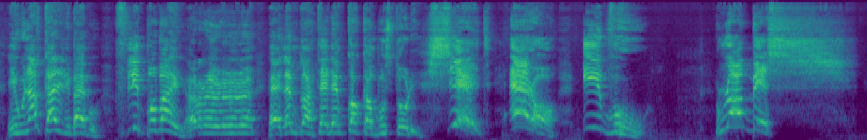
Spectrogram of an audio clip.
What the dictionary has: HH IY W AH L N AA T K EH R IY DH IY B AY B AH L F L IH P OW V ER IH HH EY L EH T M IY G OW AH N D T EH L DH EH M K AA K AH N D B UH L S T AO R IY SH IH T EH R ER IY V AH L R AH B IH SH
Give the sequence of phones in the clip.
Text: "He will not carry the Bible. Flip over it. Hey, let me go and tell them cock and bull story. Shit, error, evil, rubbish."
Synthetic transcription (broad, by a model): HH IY W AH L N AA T K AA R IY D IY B AY B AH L F L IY P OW B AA IH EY L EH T M IY G OW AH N T EH L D EH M K AA K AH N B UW S T AO R IY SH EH T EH R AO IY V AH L R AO B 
